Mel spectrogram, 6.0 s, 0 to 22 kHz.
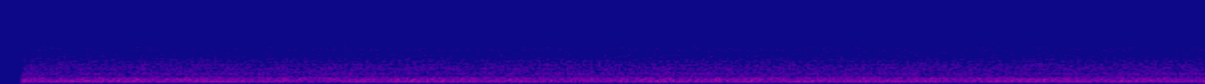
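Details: BMW E46 320cd diesel at low engine and outside temperature: low, slightly uneven idle rumble with no clear rhythm of misses; a rough cold idle, cause not determined.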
